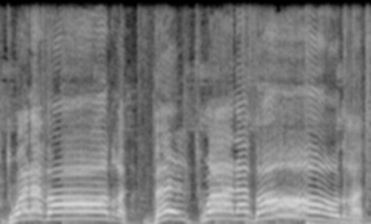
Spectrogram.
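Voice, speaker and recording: A man's voice: extremely high pitch, animated, very slow, sharp tone, raised voice, soft background music, full character voice. A man playing a wry, teasing, clever trickster in a children's cartoon. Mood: hawking. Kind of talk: animated children's cartoon acting.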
